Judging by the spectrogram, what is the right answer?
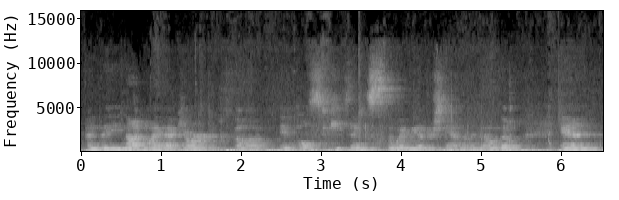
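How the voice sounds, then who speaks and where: Flat low-voiced woman at a meeting. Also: unhurried. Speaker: meeting participant. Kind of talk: speaking at a public meeting. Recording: echoey hall, distant, noisy.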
